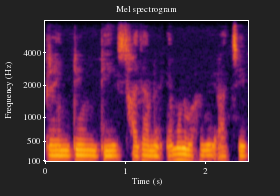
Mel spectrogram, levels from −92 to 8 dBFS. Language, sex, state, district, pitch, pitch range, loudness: Bengali, male, West Bengal, Paschim Medinipur, 105 Hz, 100-105 Hz, -14 LUFS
